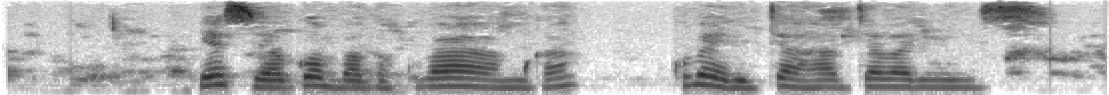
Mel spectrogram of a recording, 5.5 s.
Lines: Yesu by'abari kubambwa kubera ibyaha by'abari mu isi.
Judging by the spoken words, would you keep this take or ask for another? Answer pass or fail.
fail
